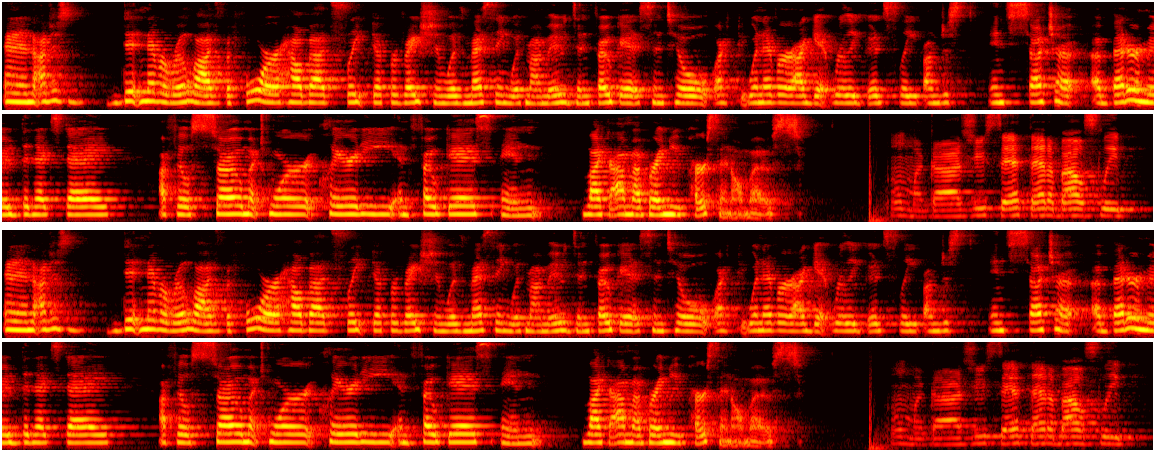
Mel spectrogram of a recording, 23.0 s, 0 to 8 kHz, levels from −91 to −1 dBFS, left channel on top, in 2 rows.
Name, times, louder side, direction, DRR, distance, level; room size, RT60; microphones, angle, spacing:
voice 1, 0.0-9.6 9.9-12.7 13.1-16.9 17.3-19.5, left 2 dB, 15° left, 0.6 m, -30 dB
voice 2, 20.4-22.8, left 4 dB, 80° left, 2.1 m, -38 dB
29.0 x 11.5 x 8.9 m
head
